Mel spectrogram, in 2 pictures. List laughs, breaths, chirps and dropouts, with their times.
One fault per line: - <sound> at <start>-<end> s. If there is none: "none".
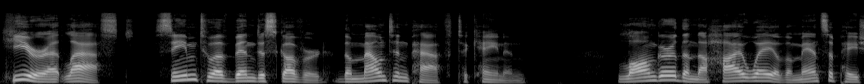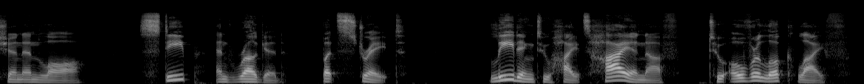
none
